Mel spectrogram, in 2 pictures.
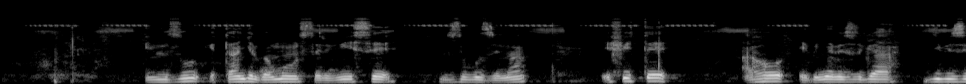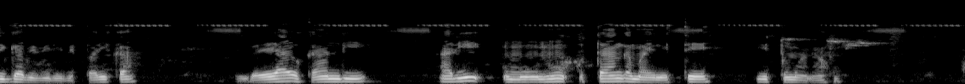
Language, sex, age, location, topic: Kinyarwanda, male, 18-24, Huye, health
